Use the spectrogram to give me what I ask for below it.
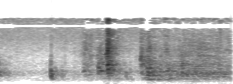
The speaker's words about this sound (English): Barney looked away from Wynn's body as we headed for the file room. I yanked open a metal container. It was empty.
